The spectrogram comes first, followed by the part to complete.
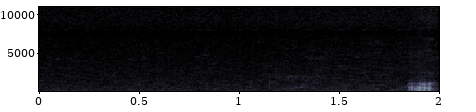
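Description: Near silence: faint room tone, broken near the end by a short voiced sound as the man starts to say 'okay'.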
